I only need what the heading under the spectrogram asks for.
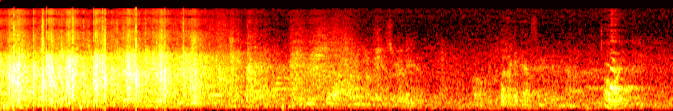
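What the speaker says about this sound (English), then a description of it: "How about a round of applause?" Meeting audience at a statewide roundtable bursts into loud applause that thins out and fades over several seconds, with murmuring voices underneath and a brief clap near the end.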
